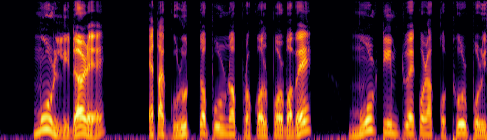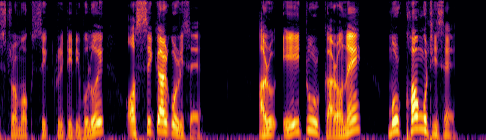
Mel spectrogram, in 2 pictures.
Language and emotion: Assamese, angry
